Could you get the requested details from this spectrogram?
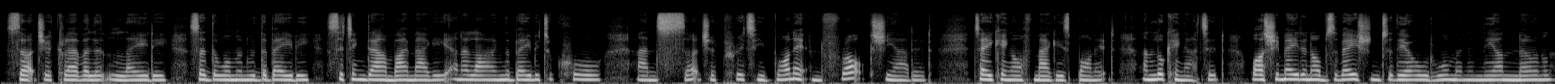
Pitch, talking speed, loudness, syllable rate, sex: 210 Hz, 195 wpm, -19 LUFS, 5.4 syllables/s, female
